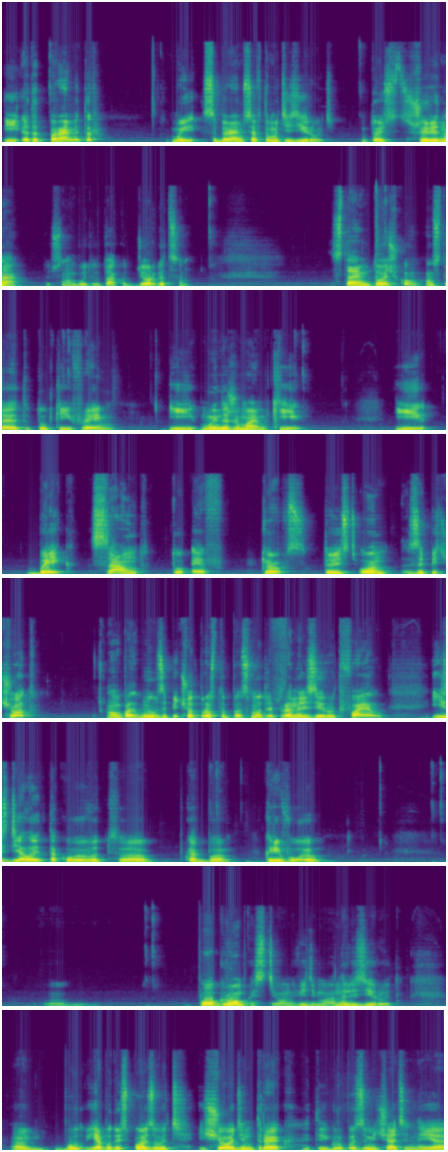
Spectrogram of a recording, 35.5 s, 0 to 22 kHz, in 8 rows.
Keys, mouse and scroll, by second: 8.2-9.4 drag, 9.5-11.7 drag.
